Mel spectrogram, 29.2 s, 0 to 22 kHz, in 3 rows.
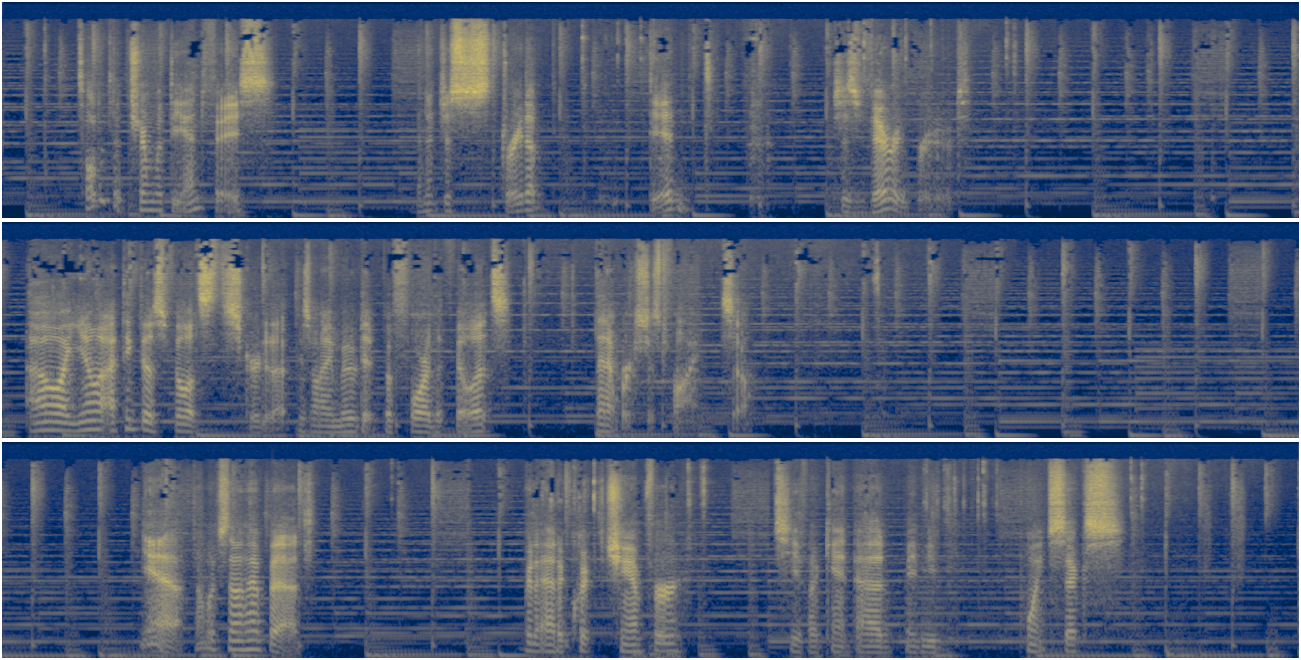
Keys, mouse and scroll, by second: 0.8-3.5 middle drag, 4.3 click, 6.4 click, 9.1 middle click, 10.3 click, 11.2 middle click, 13.6 middle click, 14.7 middle click, 16.1-21.9 middle drag, 22.3 click, 22.7-24.5 typing, 24.6 Return, 27.9 click, 28.6 middle click.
